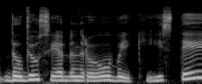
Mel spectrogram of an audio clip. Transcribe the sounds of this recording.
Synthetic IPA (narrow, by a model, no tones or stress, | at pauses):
d̪ɐʊɡʲɛʊsʊjɛːbʲɛnd̪ɾɐʋɐʊʋɐɪkʲiːsʲt̪ʲeː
